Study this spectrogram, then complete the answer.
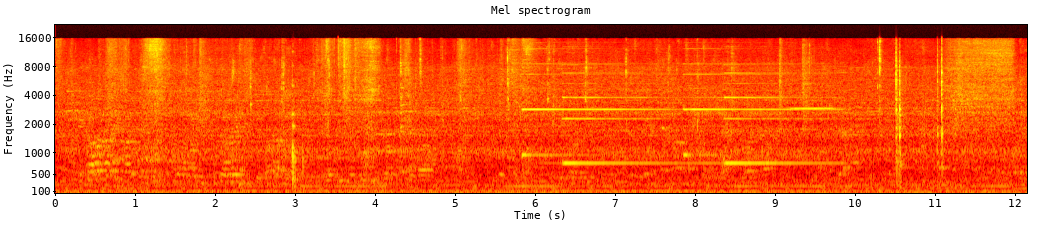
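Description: A man slurps ramen noodles.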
